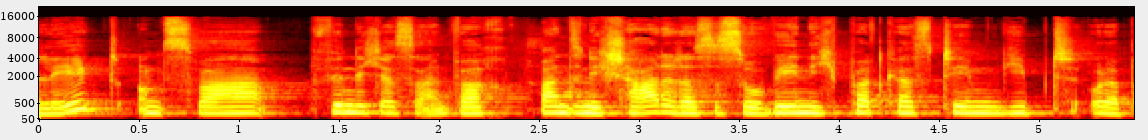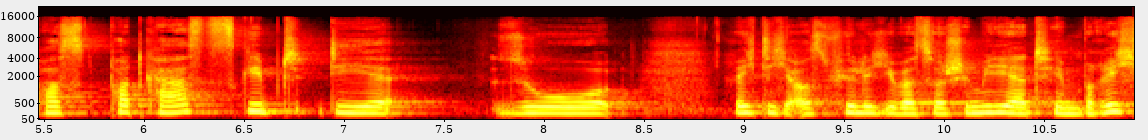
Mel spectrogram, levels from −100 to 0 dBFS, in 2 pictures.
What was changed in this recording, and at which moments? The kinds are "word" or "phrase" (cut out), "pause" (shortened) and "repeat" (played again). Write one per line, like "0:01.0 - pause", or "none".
none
